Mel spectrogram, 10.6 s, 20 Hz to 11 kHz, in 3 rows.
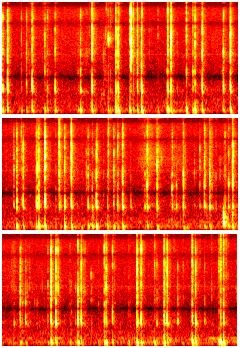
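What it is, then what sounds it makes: Rolled beeswax sheet. A green, honeycomb-textured beeswax sheet rolled into a solid cylinder about 25 cm long is held in one hand and tapped and scratched with fingertips and short nails. A quiet, rapid stream of short, dull, low taps is heard, with thin scratchy clicks between them. Each tap dies away almost at once.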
